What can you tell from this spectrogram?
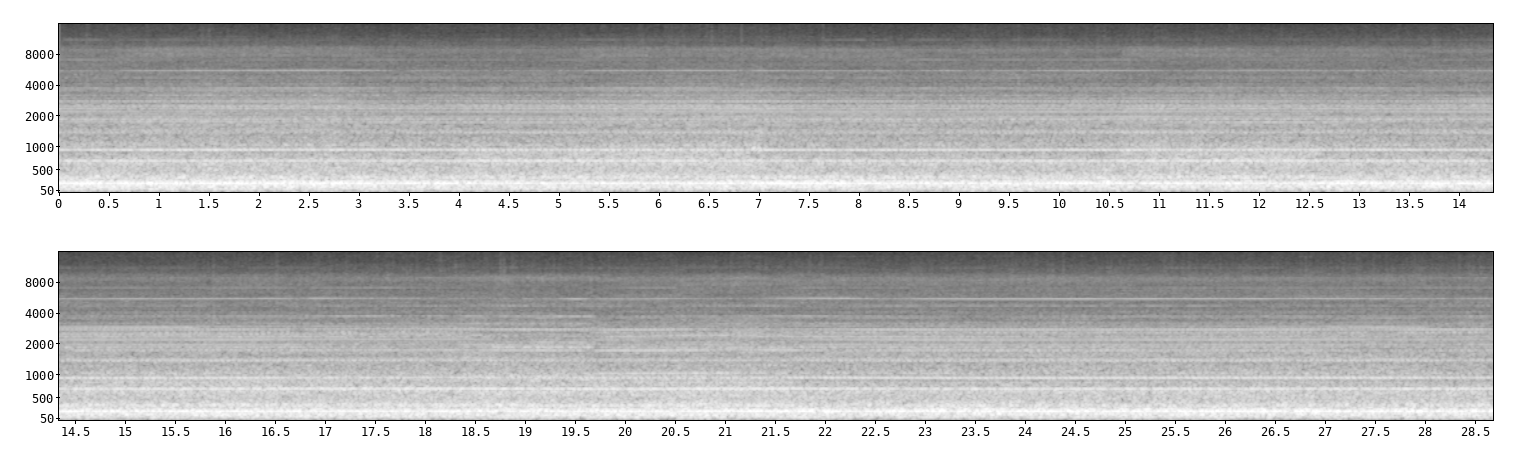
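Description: Helicopter cabin noise in flight: a loud, steady drone of engines and rotor with several constant whining tones that never change in pitch.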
